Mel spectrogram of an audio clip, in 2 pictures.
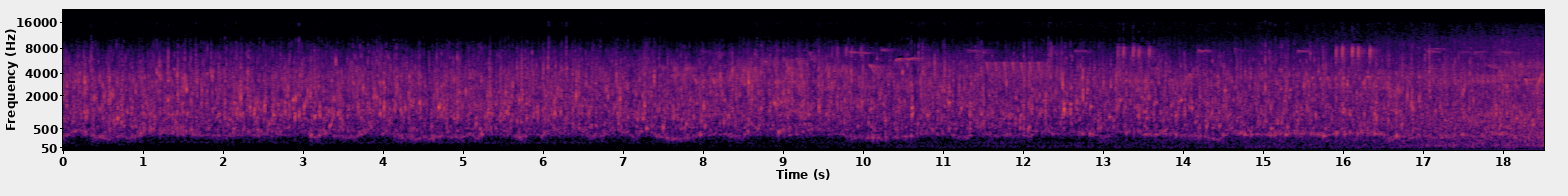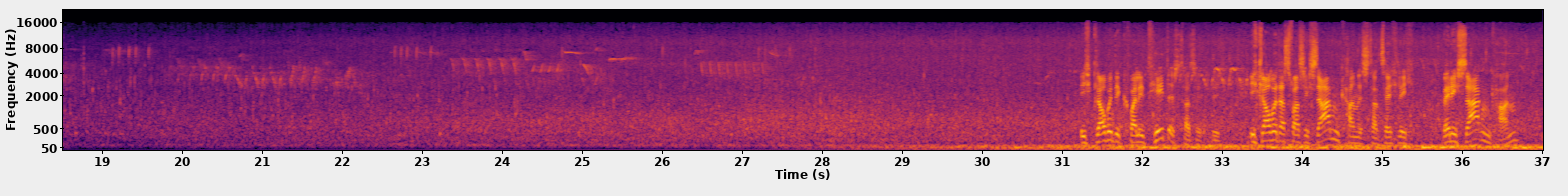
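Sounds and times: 
river flowing: 16.7 - 36.9
speech: 31.3 - 36.8.

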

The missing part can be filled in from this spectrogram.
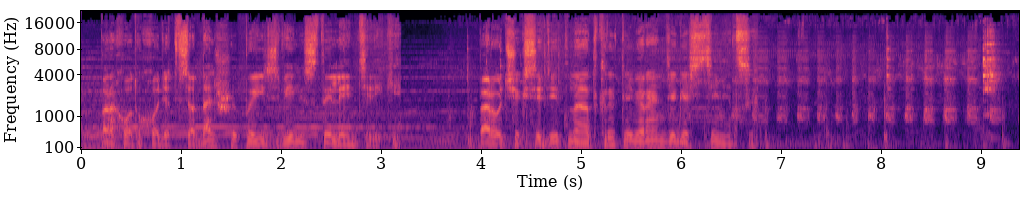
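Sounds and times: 
speech: 0.2 - 3.3, 4.0 - 7.8
chickens clucking while pecking crumbs around a table on a hotel veranda: 4.0 - 9.3.

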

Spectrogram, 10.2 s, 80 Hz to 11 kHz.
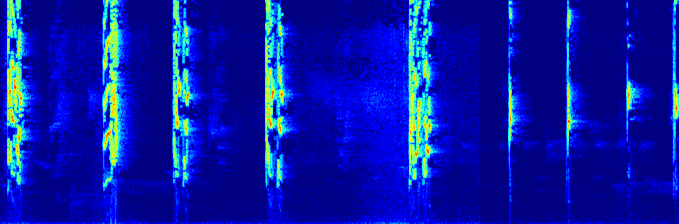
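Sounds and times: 
lovebird clipped high chirps: 0.0 - 1.9, 2.5 - 3.4, 4.0 - 4.4, 5.1 - 10.1.

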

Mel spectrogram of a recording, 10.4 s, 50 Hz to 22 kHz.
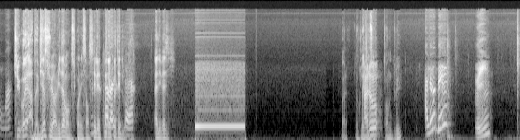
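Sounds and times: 
speech: 0.1 - 3.6, 6.8 - 10.3
telephone ringback tone on the line as a call is placed: 3.9 - 5.0.

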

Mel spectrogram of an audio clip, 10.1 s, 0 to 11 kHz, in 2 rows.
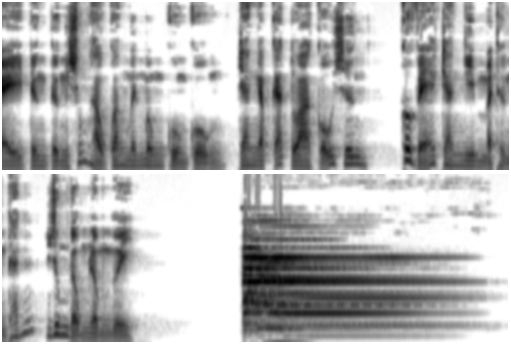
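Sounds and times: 
speech: 0.0 - 6.5
golden temple bell struck and ringing: 7.5 - 10.1.

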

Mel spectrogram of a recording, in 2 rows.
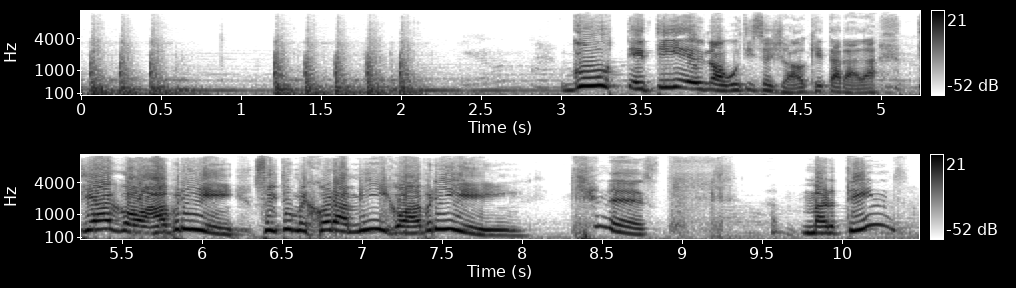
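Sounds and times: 
knocking on a door: 0.0 - 0.6, 1.2 - 2.2
faint sustained musical tone: 2.2 - 5.3
speech: 3.0 - 9.2, 9.8 - 10.4.

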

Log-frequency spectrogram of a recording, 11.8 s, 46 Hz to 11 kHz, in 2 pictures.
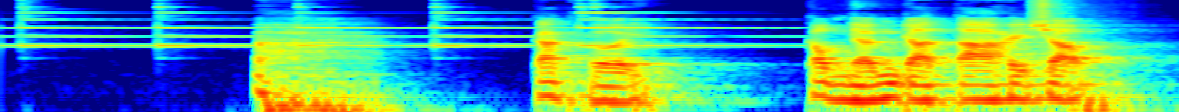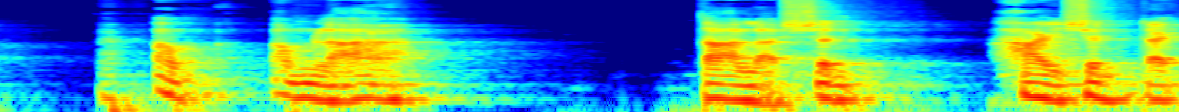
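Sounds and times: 
hand bell struck hard by a ritual master: 0.0 - 4.6
speech: 1.3 - 1.8, 2.7 - 3.4, 4.0 - 5.6, 6.7 - 8.0, 9.4 - 10.3, 11.0 - 11.7.

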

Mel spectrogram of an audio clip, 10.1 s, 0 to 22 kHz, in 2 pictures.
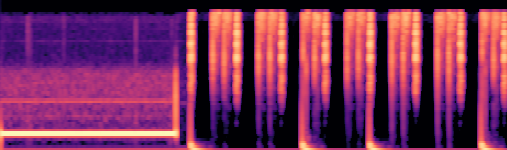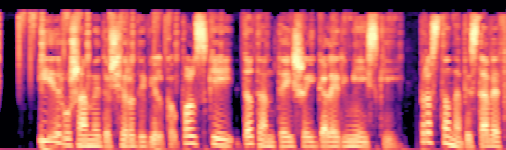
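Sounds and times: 
telephone dial tone: 0.0 - 1.8
speech: 5.6 - 10.1.

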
